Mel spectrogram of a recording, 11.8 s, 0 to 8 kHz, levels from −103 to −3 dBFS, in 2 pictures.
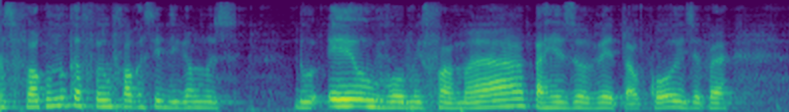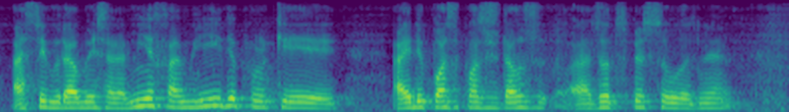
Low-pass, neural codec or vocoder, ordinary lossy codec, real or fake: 7.2 kHz; codec, 24 kHz, 6 kbps, HILCodec; none; fake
